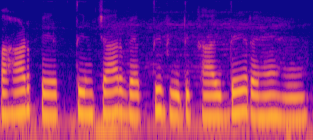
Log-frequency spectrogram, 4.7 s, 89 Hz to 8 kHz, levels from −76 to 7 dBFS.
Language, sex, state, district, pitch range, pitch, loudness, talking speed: Hindi, female, Jharkhand, Palamu, 185-210 Hz, 195 Hz, -13 LUFS, 130 wpm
